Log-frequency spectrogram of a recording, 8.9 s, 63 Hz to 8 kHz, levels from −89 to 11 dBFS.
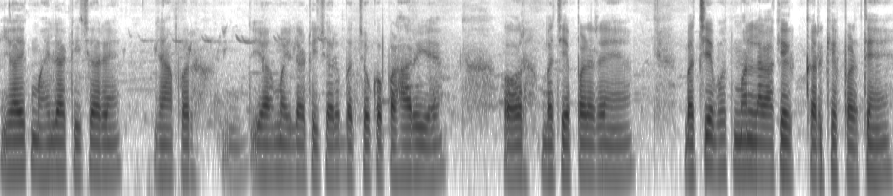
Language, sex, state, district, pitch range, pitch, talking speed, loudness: Hindi, male, Chhattisgarh, Kabirdham, 115-120 Hz, 120 Hz, 175 wpm, -18 LUFS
